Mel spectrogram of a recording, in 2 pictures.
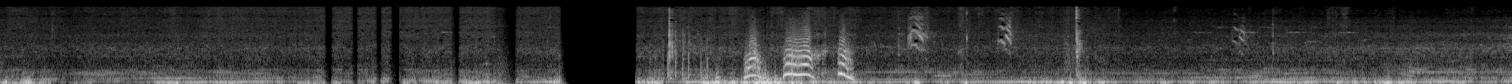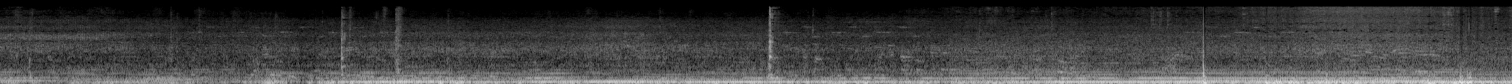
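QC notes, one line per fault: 3.21–4.61 s, repeated stalls (stutter): six short gaps, the longest about 85 ms, together 350 ms, about a quarter of this span. Each is filled by stretching the last sound, so it drags and catches. A spectrogram shows smeared, repeated frames where onsets should be. Nothing is lost.
4.95–5.18 s, call audio freeze: a 211 ms hold of the last sound, heard as a buzzy sustain before the audio resumes unchanged, so the hold is inserted time. Likely cause: delayed packets emptying the jitter buffer. The waveform shows a flat repeating texture, with horizontal streaks on a spectrogram.
5.60–6.38 s, call audio freeze: a 759 ms stall in which the held sound fades and then about 670 ms of silence follows before playback resumes where it stopped. Likely cause: held-up packets draining the jitter buffer. A brief smeared tail, then an empty band on the spectrogram.
12.31–18.27 s and 21.15–30.21 s, jitter buffer speed-up: playback runs at about 102% with unchanged pitch, as the receiver drops pitch-period-sized pieces to shrink excess buffered delay. 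Roughly 150 ms and 200 ms are removed. The spectrogram shows subtle compression with tiny splice discontinuities.
21.73 s, short concealed packet loss: about 20 ms missing, with only a few milliseconds patched by continuing the last sound before blending back. It leaves a brief smear or wobble. The waveform shows a short discontinuity, and a narrow vertical blur on the spectrogram.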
